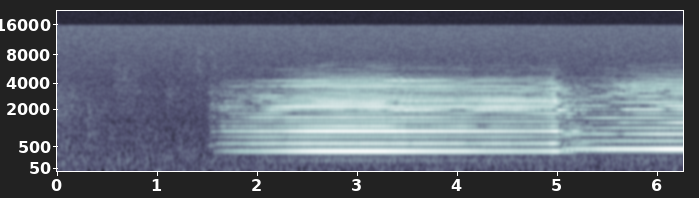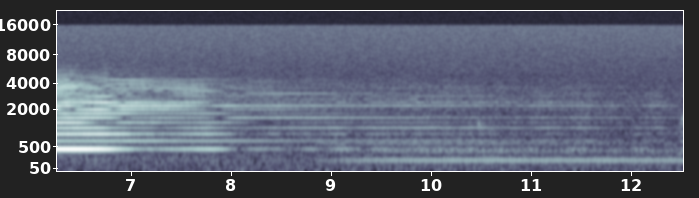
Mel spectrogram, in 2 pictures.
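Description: Violin playing long sustained bowed notes: one held note, then a step up to a higher held note about five seconds in that fades away. A low steady tone sounds underneath and comes forward near the end.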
